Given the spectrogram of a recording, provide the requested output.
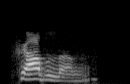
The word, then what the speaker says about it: problem: Problem。字母 E 读作 A。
